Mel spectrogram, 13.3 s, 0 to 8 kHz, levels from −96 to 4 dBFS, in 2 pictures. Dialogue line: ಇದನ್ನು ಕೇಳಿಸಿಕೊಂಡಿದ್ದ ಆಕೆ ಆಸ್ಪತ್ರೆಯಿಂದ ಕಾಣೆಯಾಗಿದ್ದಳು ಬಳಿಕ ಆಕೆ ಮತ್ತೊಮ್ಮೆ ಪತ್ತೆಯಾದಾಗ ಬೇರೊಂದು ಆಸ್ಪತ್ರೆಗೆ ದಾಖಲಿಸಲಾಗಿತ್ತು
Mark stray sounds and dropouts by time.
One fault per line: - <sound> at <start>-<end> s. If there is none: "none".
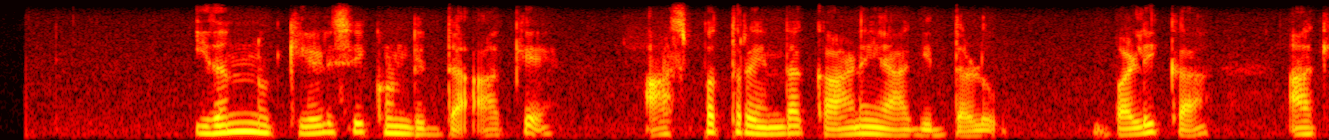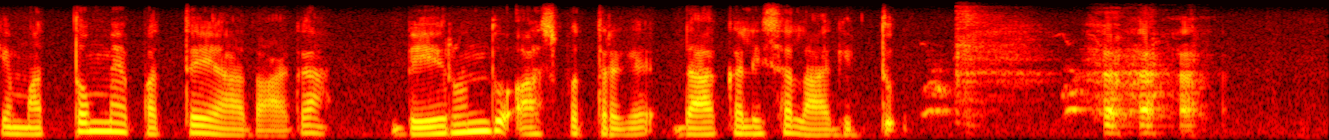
- laugh at 11.3-12.8 s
